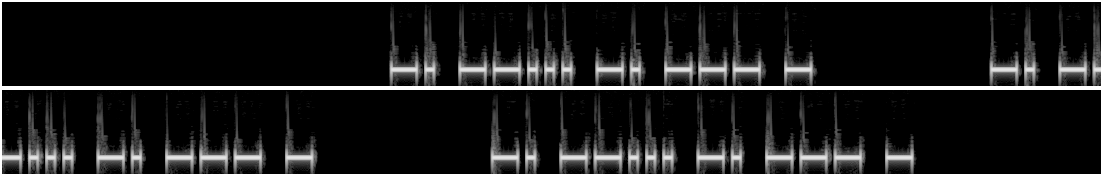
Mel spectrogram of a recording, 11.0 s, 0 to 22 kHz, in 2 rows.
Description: Morse code, heard as a keyed tone, about 28 wpm, 700 Hz. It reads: N7NOT N7NOT N7NOT
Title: USA Call Signs - 5 Characters - Repeated 3x - 28wpm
